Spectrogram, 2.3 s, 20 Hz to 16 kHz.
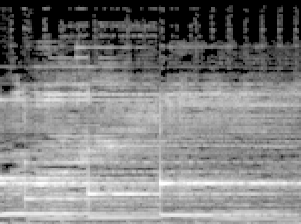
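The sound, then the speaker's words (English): A fairly new Nokia 6220 mobile phone plays its electronic startup tune clearly as it boots up: a short sequence of bright, sustained synthetic tones changing pitch every half second or so, with faint low rumbling underneath and no speech. “This is the Nokia 6220 phone.”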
